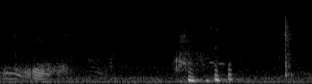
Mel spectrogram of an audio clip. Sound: laughs

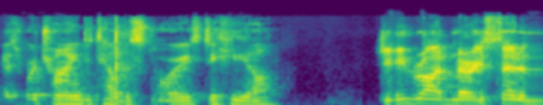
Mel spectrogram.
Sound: hands clapping

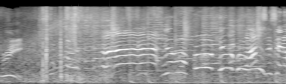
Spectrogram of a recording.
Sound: screams

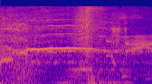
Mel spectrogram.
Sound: screaming

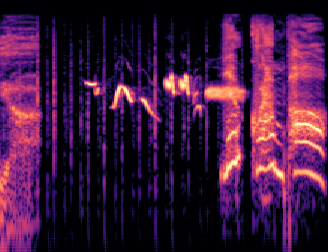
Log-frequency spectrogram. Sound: bird

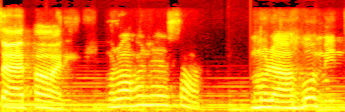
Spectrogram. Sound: speaks foreign language

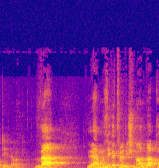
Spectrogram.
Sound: speaking in farsi

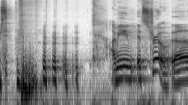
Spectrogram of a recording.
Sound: laughing

